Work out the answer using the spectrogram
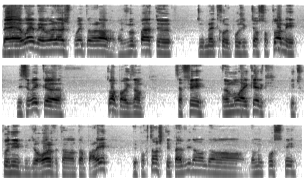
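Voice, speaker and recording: Guy rambling casual, lots of euh and restarts, kinda crude, middle pitch. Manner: halting, many fillers and restarts, blunt crude slang. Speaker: affiliate marketer. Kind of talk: casual talk to a viewer.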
